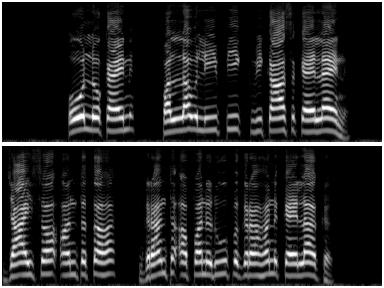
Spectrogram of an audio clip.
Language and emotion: Maithili, neutral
